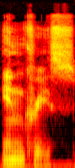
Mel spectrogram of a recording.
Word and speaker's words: increase: When the word acts as a noun, the stress falls on the first syllable, like increase, right?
